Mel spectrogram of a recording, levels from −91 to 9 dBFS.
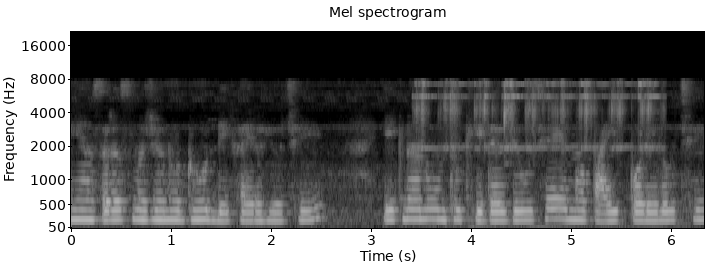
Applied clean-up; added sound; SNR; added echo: none; Bell; 9 dB; reverberation time 0.2 s.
